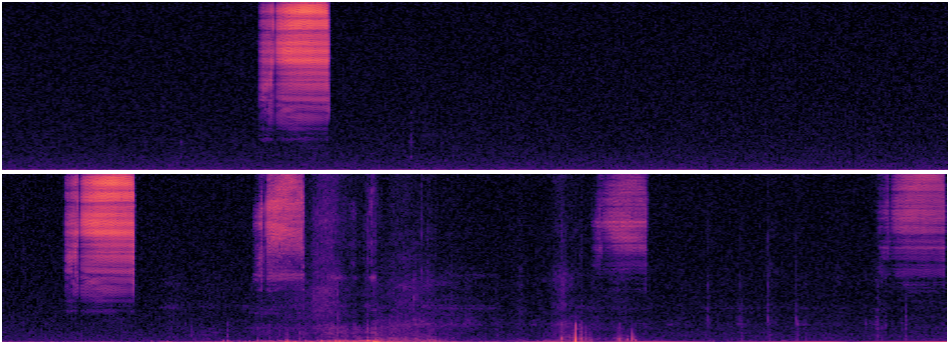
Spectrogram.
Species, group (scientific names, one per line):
Eupholidoptera forcipata
Orthoptera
